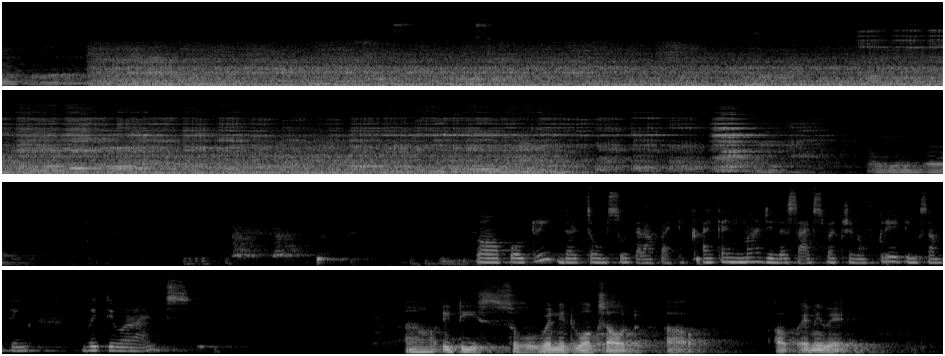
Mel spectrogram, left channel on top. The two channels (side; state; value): both; different; correlation 0.00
